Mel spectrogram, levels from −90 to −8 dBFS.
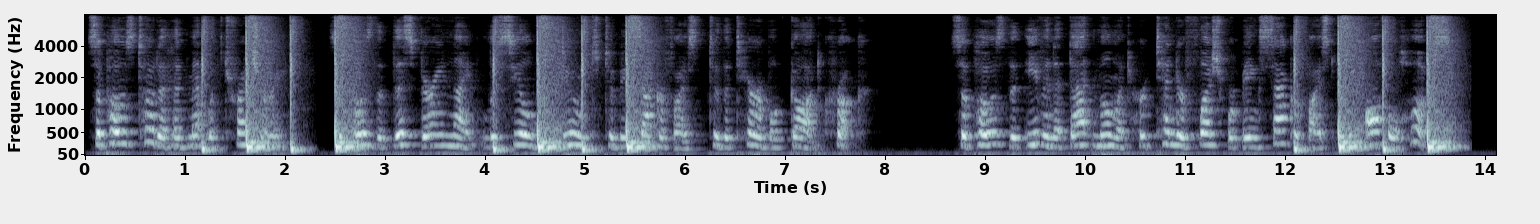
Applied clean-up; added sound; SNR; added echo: none; Bass drum / Snare drum; -3 dB; reverberation time 0.3 s.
